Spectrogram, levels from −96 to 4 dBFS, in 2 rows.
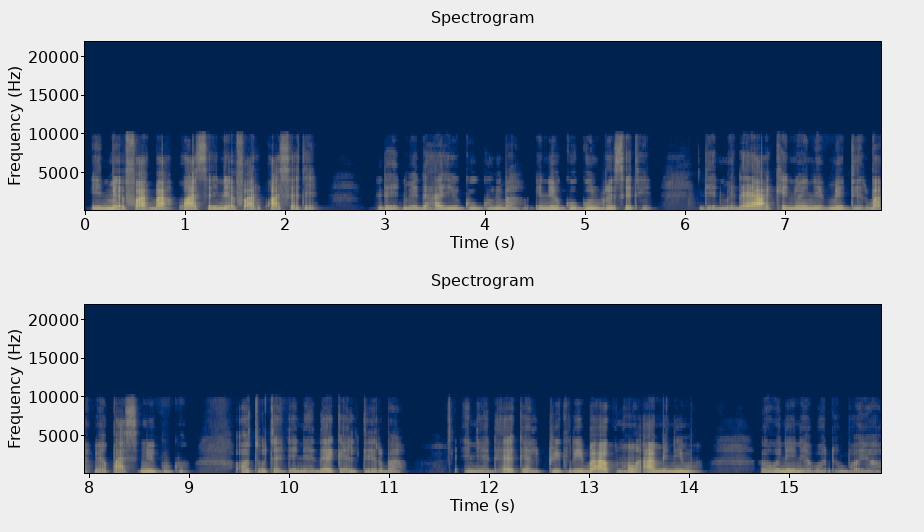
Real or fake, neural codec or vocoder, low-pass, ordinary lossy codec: real; none; 9.9 kHz; none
